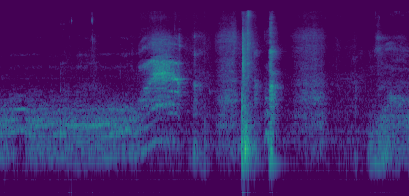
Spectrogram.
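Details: Domestic cat indoors letting out a brief rising yowl, followed by thumps and knocking noises in a small room.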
